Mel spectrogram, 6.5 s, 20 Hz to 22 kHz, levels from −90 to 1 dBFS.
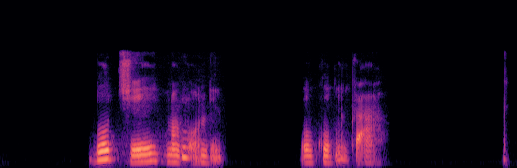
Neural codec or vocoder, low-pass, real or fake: autoencoder, 22.05 kHz, a latent of 192 numbers a frame, VITS, trained on one speaker; 7.2 kHz; fake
